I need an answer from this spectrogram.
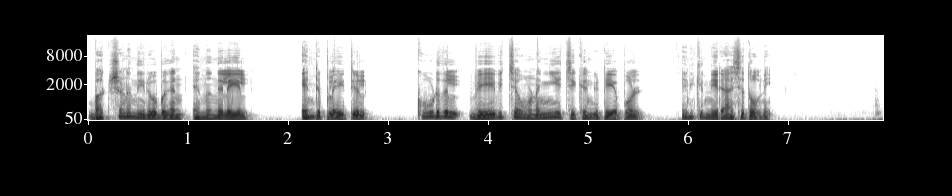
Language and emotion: Malayalam, sad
